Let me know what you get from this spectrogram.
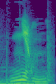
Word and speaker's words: Nghiem: N-G-H-I-E-M. Nyum. It sounds like a Russian name. – N-G-H-I-E-N? – Yeah.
